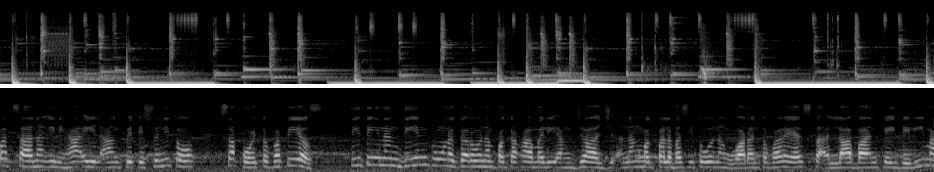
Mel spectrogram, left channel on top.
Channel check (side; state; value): both; different; correlation 0.00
